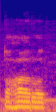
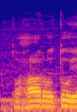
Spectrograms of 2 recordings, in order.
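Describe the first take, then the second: First: The word stops short on an h sound. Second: The word ends with a full tu syllable. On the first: The reader stops at the end of the word. "Tapi kita wakaf aja lah" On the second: The word is read in connected reading. "kalau kalau dibacanya begitu ya"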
